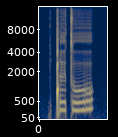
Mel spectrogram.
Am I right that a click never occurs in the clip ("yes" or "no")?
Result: no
